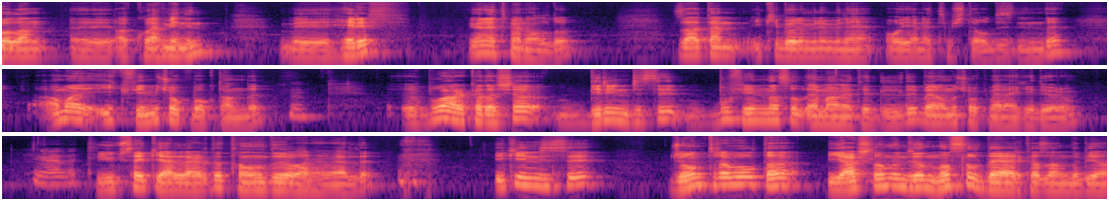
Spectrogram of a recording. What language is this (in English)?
Turkish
